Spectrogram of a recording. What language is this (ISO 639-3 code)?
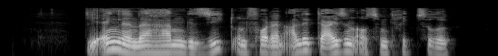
deu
